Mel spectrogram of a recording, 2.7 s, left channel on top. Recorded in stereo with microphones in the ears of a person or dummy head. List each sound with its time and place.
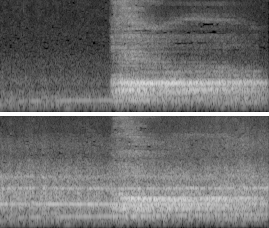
1.1 s an explosion: 55° left (ahead or behind), 2.5 m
